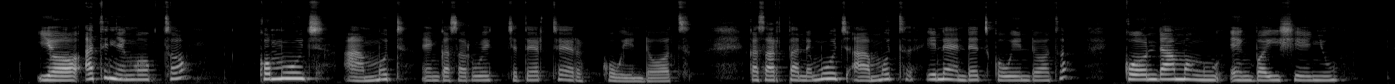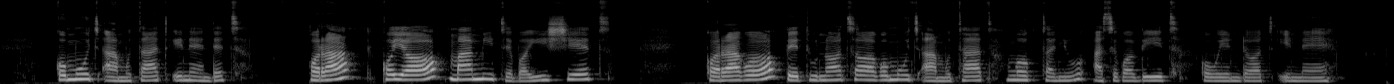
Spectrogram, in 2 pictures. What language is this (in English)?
Kalenjin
